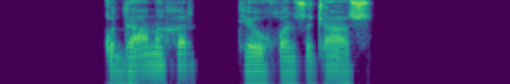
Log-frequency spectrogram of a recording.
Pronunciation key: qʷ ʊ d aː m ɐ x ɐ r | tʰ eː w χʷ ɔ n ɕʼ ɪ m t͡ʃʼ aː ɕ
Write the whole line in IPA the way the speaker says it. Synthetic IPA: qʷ ʊ d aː m ɐ x ɐ r | tʰ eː w χʷ ɔ n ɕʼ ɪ t͡ʃʼ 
